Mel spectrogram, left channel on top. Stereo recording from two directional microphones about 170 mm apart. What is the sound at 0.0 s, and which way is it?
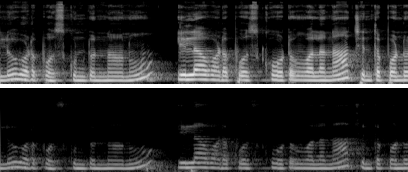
A woman's voice, 30° left (ahead or behind).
